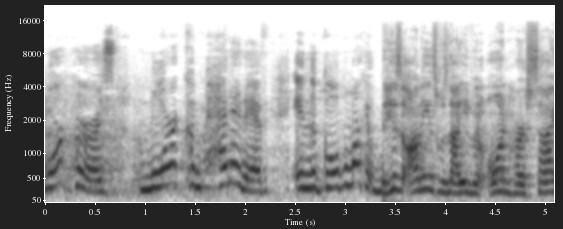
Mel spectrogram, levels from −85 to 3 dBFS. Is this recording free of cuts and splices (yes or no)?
no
